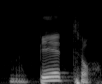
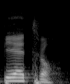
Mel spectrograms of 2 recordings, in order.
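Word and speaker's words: Pietro: 피에트로. 그래서 베드로라는 이 알 수 없는 국적 불명의 이상한 발음의 이탈리아식 발음은 피에트로.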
